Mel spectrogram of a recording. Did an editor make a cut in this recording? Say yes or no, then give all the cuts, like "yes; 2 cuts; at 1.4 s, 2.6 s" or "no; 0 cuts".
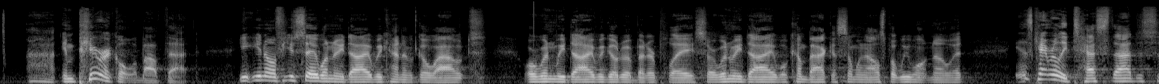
yes; 2 cuts; at 3.2 s, 10.3 s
